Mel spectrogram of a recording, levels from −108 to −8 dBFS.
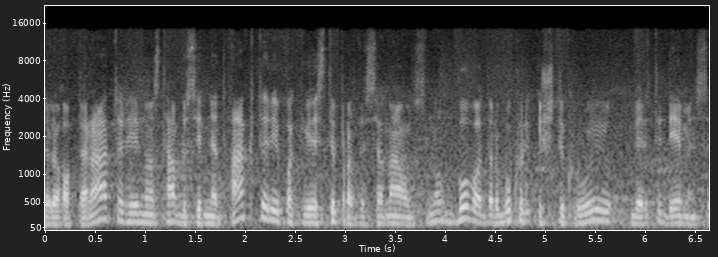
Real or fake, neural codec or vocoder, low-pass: real; none; 14.4 kHz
